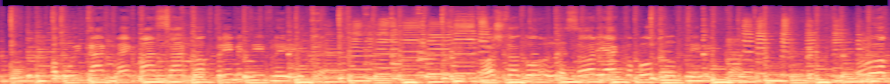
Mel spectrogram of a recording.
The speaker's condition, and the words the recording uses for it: No condition.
